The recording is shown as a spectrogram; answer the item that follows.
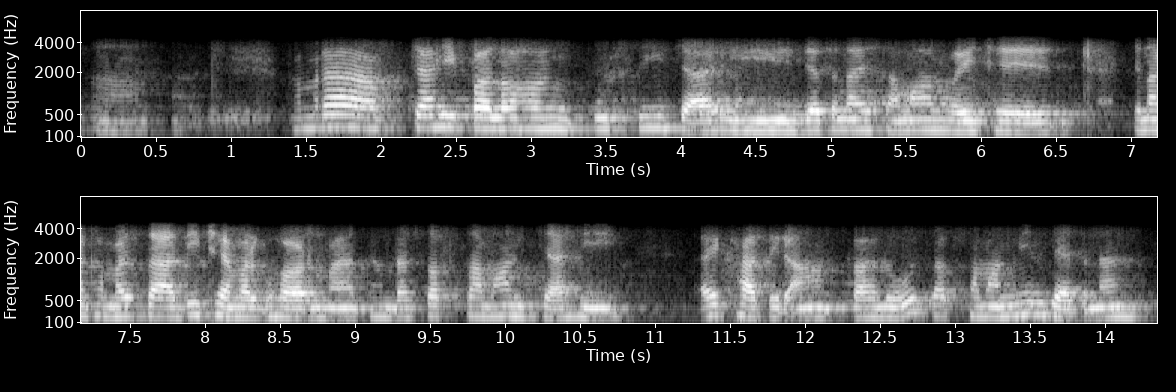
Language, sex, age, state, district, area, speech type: Maithili, female, 18-30, Bihar, Araria, rural, conversation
